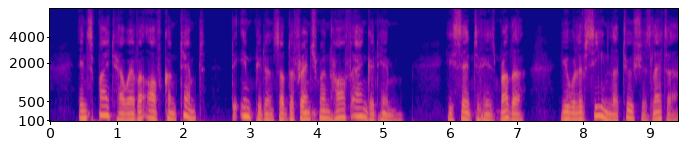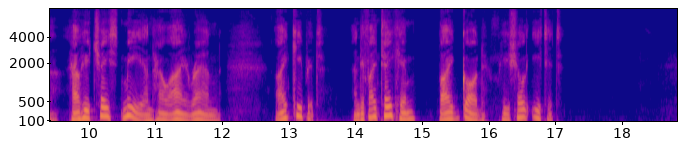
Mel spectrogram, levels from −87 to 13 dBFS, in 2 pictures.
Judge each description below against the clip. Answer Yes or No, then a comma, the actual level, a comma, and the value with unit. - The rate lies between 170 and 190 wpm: No, average, 150 wpm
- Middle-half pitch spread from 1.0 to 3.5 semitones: No, average, 5.0 semitones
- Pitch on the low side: Yes, low, 120 Hz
